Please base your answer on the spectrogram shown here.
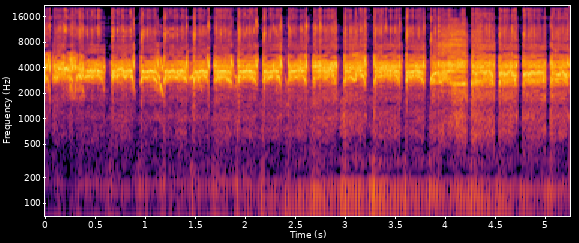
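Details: Wild kingfisher chicks scramble for a black lizard their parent brings to the nest, giving a dense, buzzy, high-pitched begging chorus in short bursts about four times a second, separated by brief gaps.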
